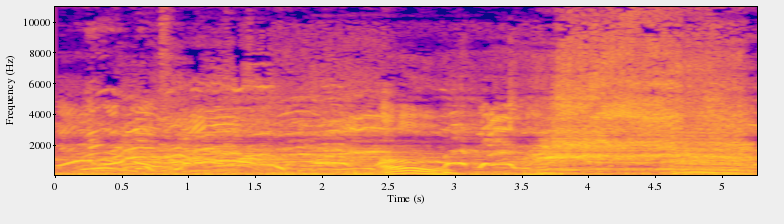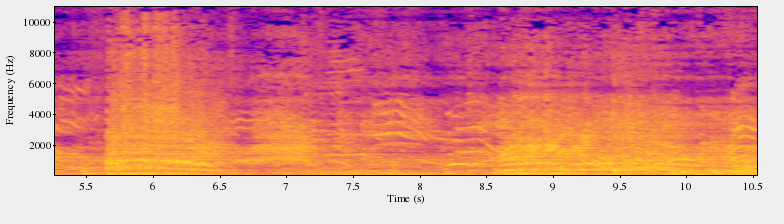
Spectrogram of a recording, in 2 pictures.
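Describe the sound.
Elephants in the San Diego Zoo elephant exhibit trumpet and rumble in loud, rising and falling blasts as a man holding his 3-year-old son breaks into the enclosure, while a crowd of people chatters, shouts and cheers excitedly throughout, with shrill bursts of noise around the middle.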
